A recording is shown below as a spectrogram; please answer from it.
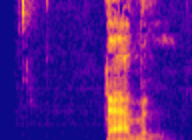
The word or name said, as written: tamil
